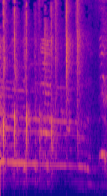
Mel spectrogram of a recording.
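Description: Hand clapping, about eight quick uneven claps, over a long held "woo" cheer from one voice that slowly falls in pitch and stops just before the end.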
